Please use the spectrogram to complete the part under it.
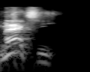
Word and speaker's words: Maxey: The kid Maxey, am I saying it right? – Yeah.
